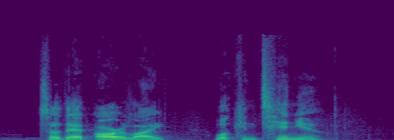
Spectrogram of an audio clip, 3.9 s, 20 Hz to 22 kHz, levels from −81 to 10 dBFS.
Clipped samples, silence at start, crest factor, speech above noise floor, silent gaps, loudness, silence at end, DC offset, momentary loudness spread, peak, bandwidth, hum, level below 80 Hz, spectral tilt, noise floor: under 0.1%; 0.4 s; 20 dB; 41 dB; none; -22 LUFS; 0.75 s; under 0.1%; 16 LU; -2 dBFS; 16.5 kHz; none; -54 dBFS; -5.5 dB/octave; -62 dBFS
